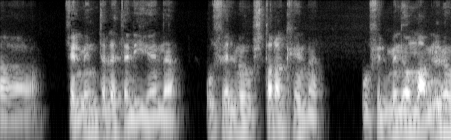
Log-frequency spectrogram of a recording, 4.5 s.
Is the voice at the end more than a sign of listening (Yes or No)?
Yes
